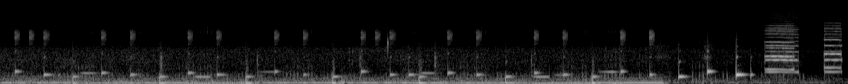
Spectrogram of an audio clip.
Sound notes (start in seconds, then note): 2.0 Cauliflower purring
